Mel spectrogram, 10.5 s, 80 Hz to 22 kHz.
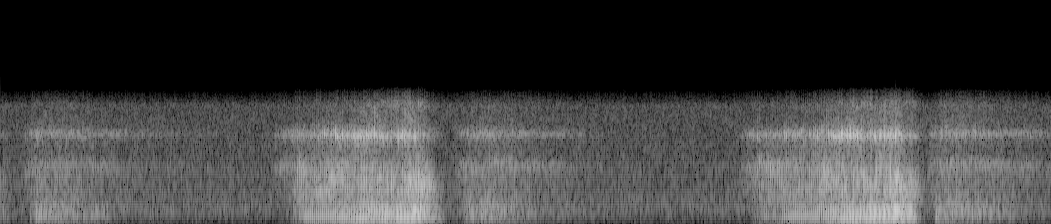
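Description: Rough, rattling snores on each inbreath with softer outbreaths, about 12 breaths a minute; typical snoring.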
